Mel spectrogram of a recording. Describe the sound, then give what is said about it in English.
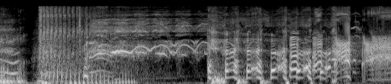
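A person imitates a horse whinny, a loud, wavering, trilling neigh that rises and shakes, followed by breathy snorting and sputtering sounds, performed vocally. “You've never done a horse?”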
